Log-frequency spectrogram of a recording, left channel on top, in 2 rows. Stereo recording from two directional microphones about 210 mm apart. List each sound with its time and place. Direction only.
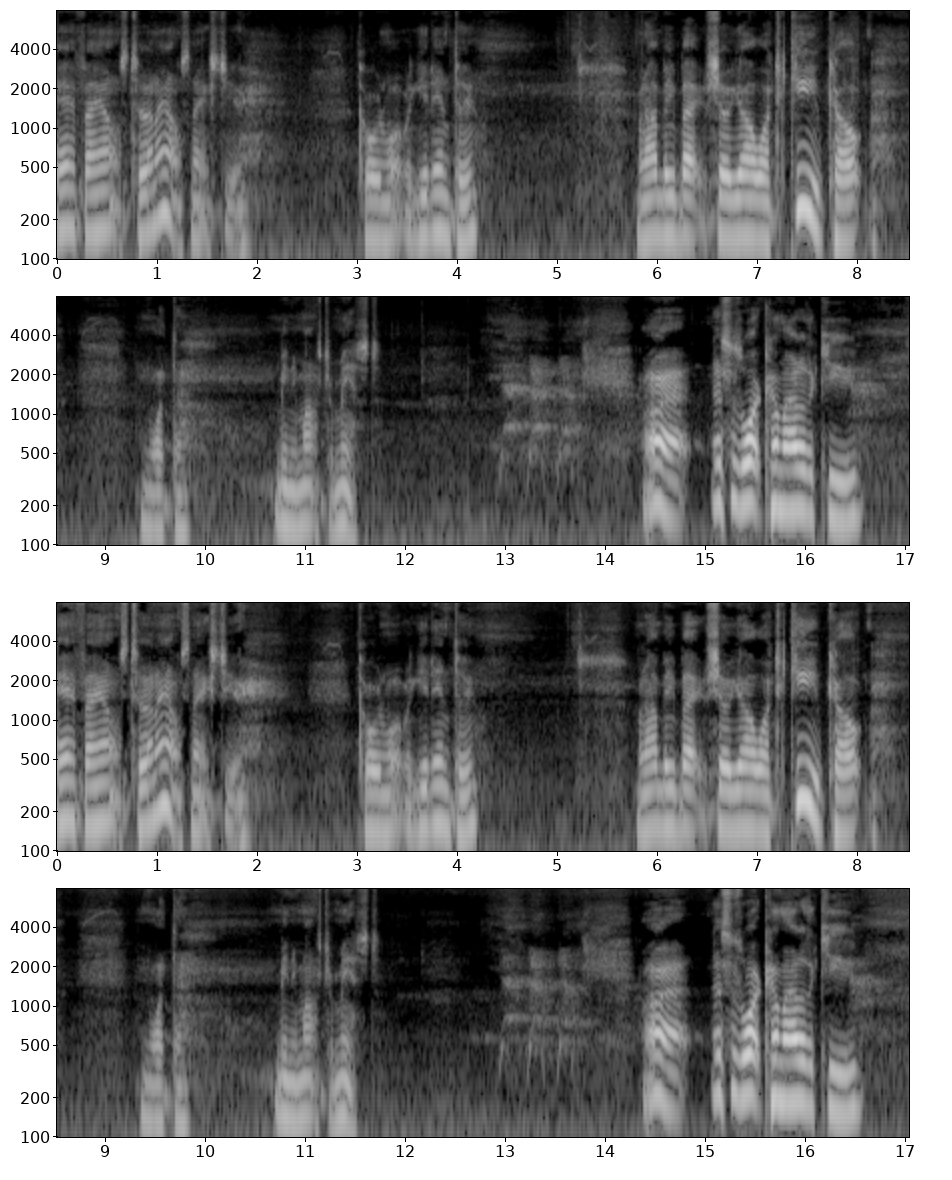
0.0 s speech: 25° right (ahead or behind)
2.6 s a sound: 30° right (ahead or behind)
3.4 s a man's voice: 15° right (ahead or behind)
13.7 s speech: centre (ahead or behind)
